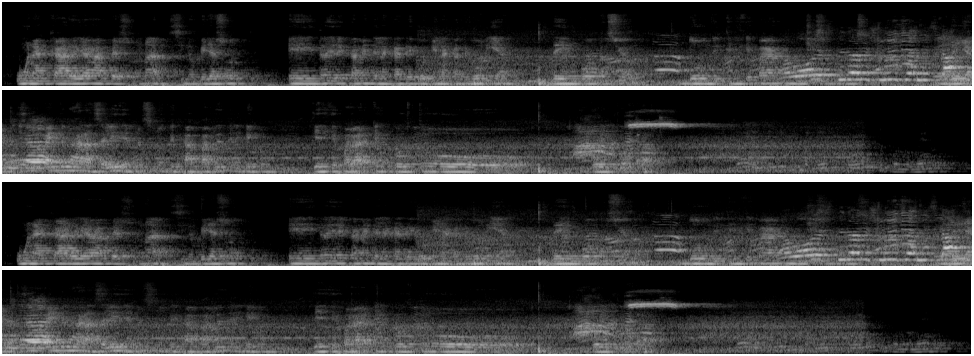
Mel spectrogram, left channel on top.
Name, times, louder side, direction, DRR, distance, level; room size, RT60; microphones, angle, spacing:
voice 1, 0.1-2.4 2.9-6.4 6.8-8.7 9.3-15.0 15.6-16.3, left 1 dB, 30° left, -2 dB, 0.8 m, -30 dB
sound 1, 1.2-16.5, equal, 90° right, 2.0 m, -45 dB
sound 2, 4.1-18.3, equal, 5° right, 0.3 m, -30 dB
voice 2, 9.3-10.3 17.0-19.0, left 1 dB, 65° left, 1 dB, 1.3 m, -39 dB
7.0 x 5.6 x 3.5 m, 1.1 s
head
